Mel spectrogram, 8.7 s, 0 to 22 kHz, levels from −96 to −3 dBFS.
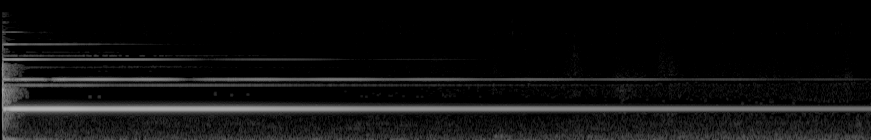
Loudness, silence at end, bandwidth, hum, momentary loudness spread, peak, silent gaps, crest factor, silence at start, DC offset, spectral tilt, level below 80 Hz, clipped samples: -38 LUFS; 0 s; 12 kHz; none; 21 LU; -16 dBFS; none; 24 dB; 0 s; under 0.1%; 0.5 dB/octave; -72 dBFS; under 0.1%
